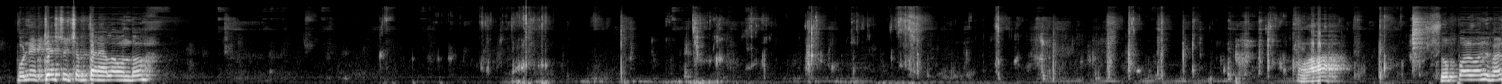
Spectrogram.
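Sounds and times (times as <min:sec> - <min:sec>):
chewing crisp fried food: 0:02.8 - 0:14.5.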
